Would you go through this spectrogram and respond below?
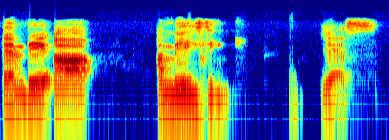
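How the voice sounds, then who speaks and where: A woman's voice: extremely low pitch, lively intonation, very slow, a bit bright. A woman hosting a casual group video call who talks in an enthusiastic, effusive way and laughs often.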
